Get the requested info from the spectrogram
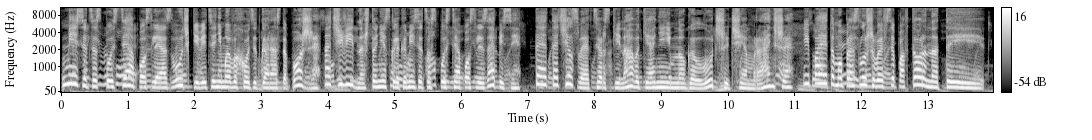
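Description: A woman's voice: mid-range voice, lively intonation, normal speed, few pauses, a crowd in the background, lightly acted. A woman dubbing a voice-actress guest, answering in an agreeable, thoughtful way. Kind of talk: dubbed interview chat.

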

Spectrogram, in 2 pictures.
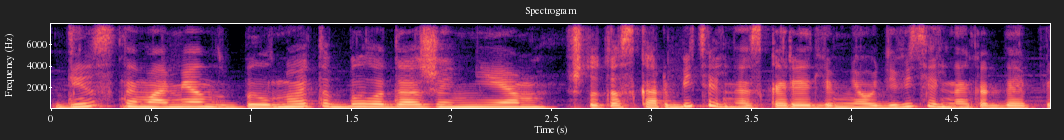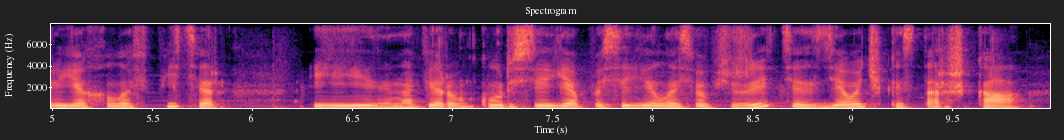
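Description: A woman's voice: mid-range voice, fairly even intonation, fast talker, mellow, faint music behind. A woman in her thirties from Buryatia in Russia, telling personal stories casually with a wry, informal manner. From Ulan-Ude, Buryatia, Russia. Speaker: podcast interviewee.

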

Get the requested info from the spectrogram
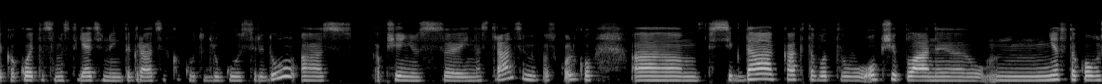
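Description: Woman, podcast host, mid pitch, careful hedging manner. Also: darkish tone. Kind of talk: interview questions.

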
